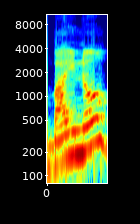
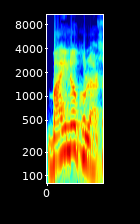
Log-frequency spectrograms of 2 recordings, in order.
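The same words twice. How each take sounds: First: Binoculars said bai-no-ku-lars with a rising end; the common local way to say binoculars; local bainokulars. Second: Binoculars as bi-no-kyu-lars, falling end; correct binoculars. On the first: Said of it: "উচ্চারণ মানে আমরা করি". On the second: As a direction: say binoculars the native way. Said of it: "আসলে উচ্চারণ হচ্ছে". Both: Shown as a demonstration.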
